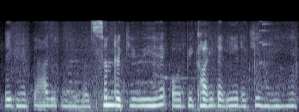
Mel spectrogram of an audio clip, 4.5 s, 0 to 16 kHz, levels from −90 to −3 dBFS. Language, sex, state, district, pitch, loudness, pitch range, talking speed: Hindi, female, Madhya Pradesh, Bhopal, 215 Hz, -19 LUFS, 205-220 Hz, 185 wpm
